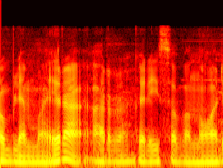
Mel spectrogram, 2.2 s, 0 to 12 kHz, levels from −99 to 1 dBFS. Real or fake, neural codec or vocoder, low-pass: real; none; 7.2 kHz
